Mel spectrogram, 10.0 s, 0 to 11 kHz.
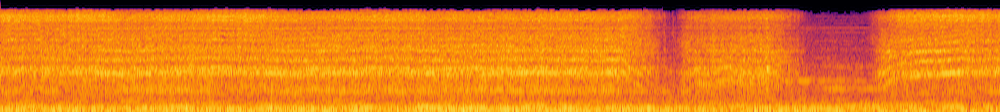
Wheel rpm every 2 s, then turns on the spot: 160, 160, 160, 80, 90.
none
